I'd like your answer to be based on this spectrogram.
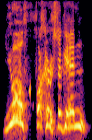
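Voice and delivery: put-on slow, indignant Scottish accent. Comedian voicing a reunited cat's look, in a Scottish accent. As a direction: attempt a drawn-out Scottish accent. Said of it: "That was my Scottish accent".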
